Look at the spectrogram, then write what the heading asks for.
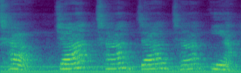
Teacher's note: स्पर्श व्यंजन का च वर्ग का दूसरा वर्ण है जिसका कि उच्चारण तालु से हो रहा है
